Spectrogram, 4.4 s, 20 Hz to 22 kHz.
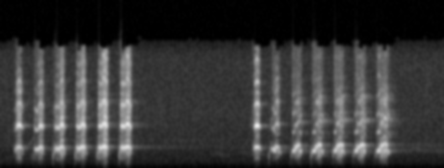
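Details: A pair of Ospreys at their nest on 14.6.2019, one bird giving six quick high piping notes, a pause, then a run of eight slightly rising chirps.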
